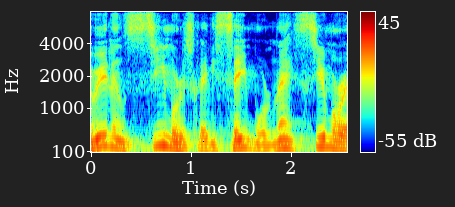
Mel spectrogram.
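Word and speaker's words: Seymour: Seor é a pronúncia correta.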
